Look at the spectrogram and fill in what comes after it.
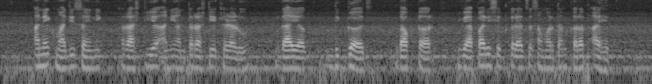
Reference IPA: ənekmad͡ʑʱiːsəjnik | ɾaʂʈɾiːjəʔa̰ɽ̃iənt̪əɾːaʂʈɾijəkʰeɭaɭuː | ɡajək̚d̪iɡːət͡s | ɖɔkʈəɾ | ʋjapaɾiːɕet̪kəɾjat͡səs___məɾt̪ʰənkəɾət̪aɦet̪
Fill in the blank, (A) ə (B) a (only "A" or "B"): A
